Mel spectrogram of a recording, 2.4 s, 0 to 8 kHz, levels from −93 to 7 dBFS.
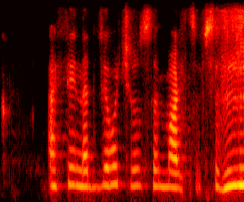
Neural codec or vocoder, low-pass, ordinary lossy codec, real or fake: codec, 24 kHz, 0.9 kbps, WavTokenizer, small release; 7.2 kHz; Opus, 16 kbps; fake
